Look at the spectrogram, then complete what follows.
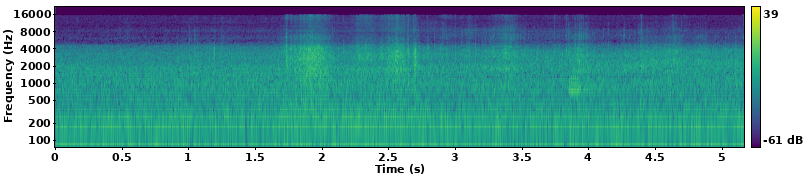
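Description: Steady city ambience heard from high up: a distant traffic rumble with wind on the phone's microphone, swelling briefly about two seconds in.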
